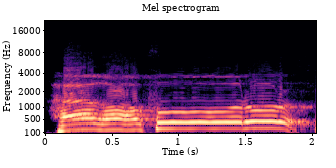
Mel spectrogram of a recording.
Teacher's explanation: idgham bila gunnah, terus masuk tanpa dengung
